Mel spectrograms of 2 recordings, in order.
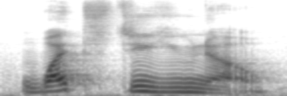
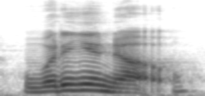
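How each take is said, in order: First: The T is released and 'do' is full. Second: The T is flapped and 'do' becomes a schwa. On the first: The speaker calls it wrong. "with a released T going into the word do" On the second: The speaker calls it right. "make a flap there"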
